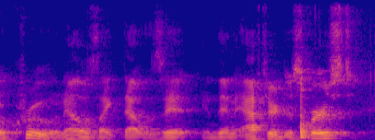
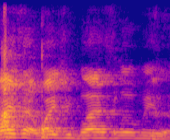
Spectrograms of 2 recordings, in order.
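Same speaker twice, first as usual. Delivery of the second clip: loud, higher, laughing demand; laughing challenge; 3 semitones higher, 5 dB louder than usual. Real, not acted. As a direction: tease him through real laughter.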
